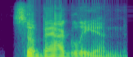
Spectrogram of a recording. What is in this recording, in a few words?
"Zabaglione", American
